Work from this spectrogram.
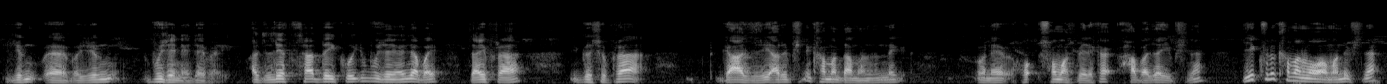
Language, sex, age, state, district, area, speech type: Bodo, male, 60+, Assam, Udalguri, urban, spontaneous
